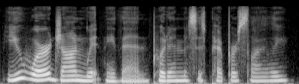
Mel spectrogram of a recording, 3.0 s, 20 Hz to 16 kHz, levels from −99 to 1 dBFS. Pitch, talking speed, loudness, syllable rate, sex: 190 Hz, 200 wpm, -17 LUFS, 5.0 syllables/s, female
